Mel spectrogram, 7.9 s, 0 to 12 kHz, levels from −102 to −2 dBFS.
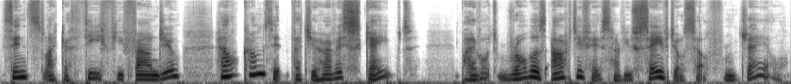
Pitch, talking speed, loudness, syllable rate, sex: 165 Hz, 175 wpm, -20 LUFS, 4.9 syllables/s, male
